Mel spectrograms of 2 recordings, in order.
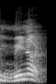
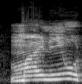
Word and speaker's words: minute: एक एग्जांपल और देखिए, जैसे MINUTE, इसको हम यहाँ पर उच्चारण करेंगे मिनट, मिनट का मतलब होता है क्षण, और इसके नीचे MINUTE माइन्यूट, इसका उच्चारण यहाँ पर करेंगे माइन्यूट, और माइन्यूट का मतलब हो गया सूक्ष्म।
